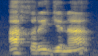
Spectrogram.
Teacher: রব্বানা আখরিজনা, আখরিজনা, হামজাকে রাইট দিবেন আর খাটাকে রাইট দিবেন, গলার শুরু থেকে আসবে। রি বলবো, আর জিমে একটু মাঝখানে একটু কলকলা করতে হবে, ইকু করতে হবে।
